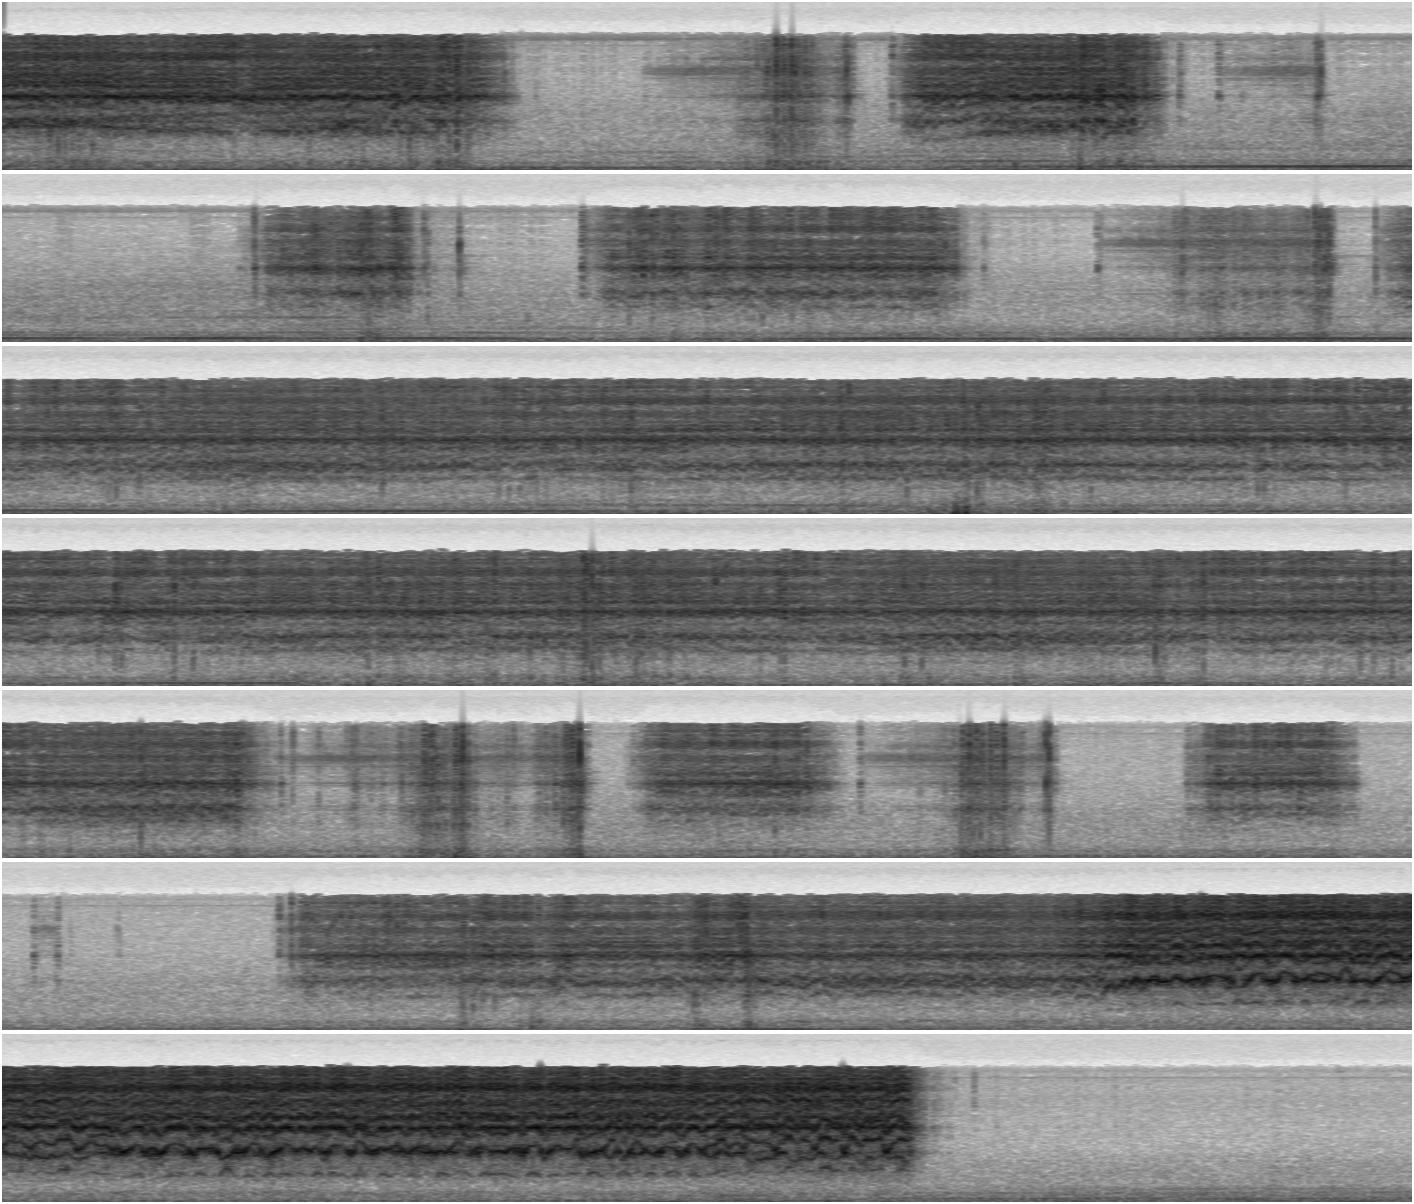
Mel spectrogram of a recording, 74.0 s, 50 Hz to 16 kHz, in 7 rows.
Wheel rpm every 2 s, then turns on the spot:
120, 80, 10, 70, 30, 0, 30, 20, 50, 0, 30, 70, 70, 70, 70, 70, 70, 70, 70, 70, 70, 60, 10, 30, 20, 20, 10, 30, 70, 70, 110, 160, 160, 160, 160, 20, 0.
4-6 44-46 48-50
